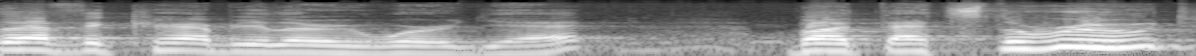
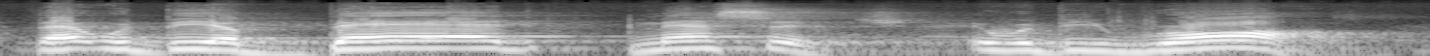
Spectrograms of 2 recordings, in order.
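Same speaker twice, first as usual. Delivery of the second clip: ordinary talk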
